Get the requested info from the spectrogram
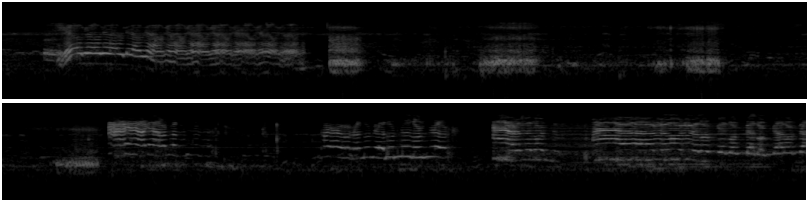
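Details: Pet cat producing strange vocalisations: quick trilled chirping bursts, several short low murmurs, then loud warbling meows and squeaky wavering calls near the end.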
